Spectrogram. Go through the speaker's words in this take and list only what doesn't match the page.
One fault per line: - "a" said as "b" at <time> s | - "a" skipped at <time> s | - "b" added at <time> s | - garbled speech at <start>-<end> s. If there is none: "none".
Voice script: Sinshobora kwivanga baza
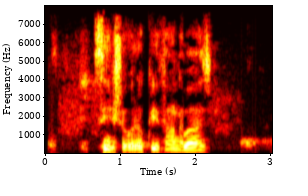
none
